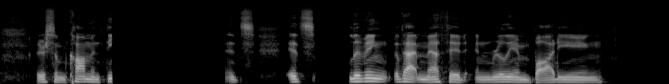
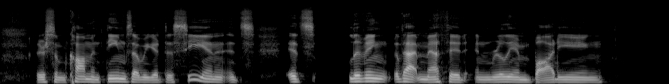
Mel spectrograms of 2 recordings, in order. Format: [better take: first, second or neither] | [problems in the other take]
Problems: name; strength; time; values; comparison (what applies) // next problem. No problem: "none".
second | audio cutting out; at 1 s for 1 s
